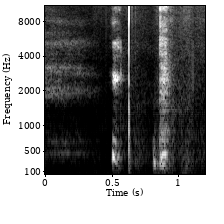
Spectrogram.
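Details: Female stifling sneezes to stay quiet after 2 a.m. while trying to sleep; she blames pollen blowing in through an open window. A quiet room, then a few brief muffled bursts with sharp catches.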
